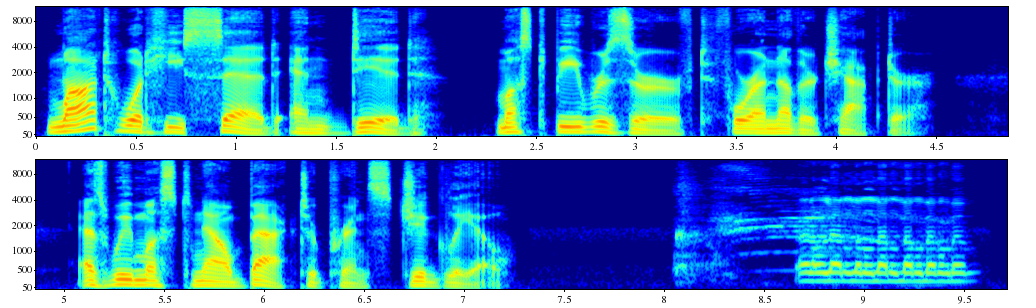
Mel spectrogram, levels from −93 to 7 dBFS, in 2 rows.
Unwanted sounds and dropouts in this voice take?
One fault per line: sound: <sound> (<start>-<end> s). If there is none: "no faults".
sound: cough (8.0-9.6 s)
